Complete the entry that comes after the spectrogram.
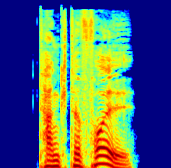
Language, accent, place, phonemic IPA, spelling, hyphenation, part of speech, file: German, Germany, Berlin, /ˌtaŋktə ˈfɔl/, tankte voll, tankte voll, verb, De-tankte voll.ogg
- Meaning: inflection of volltanken: 1. first/third-person singular preterite 2. first/third-person singular subjunctive II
